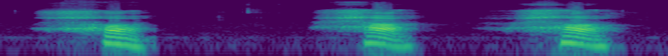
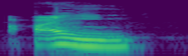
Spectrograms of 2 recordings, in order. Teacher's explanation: ہا بہت سختی سے ادا ہوتا ہے، عین اسی کے ضد میں نرمی سے ادا ہوتا ہے۔ ہا ہا ہا آواز میں سختی ہے، ہا، اور عین آواز میں بالکل نرمی ہے، عین بالکل پیاری سی آواز میں ادا ہوگا، عین عین نرمی سے، عین۔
